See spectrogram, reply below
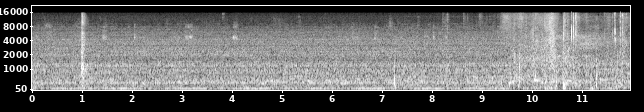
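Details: A steady low mechanical hum fills the background, broken by a few faint clicks. Some rustling and handling noise rises near the end, and no animal voice can be picked out.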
